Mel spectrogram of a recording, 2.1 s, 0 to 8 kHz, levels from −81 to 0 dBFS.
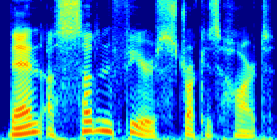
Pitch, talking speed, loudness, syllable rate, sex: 140 Hz, 200 wpm, -21 LUFS, 4.2 syllables/s, male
